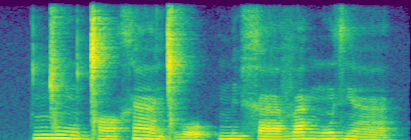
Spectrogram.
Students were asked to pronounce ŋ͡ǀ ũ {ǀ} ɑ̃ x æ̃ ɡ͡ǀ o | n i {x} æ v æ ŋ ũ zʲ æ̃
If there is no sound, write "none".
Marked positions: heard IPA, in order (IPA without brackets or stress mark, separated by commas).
ǀ, x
